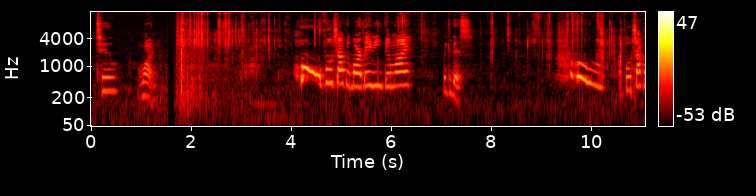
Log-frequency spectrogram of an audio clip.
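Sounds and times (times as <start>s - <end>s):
foil wrapper crinkling: 1.7s - 4.1s, 7.8s - 11.0s.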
